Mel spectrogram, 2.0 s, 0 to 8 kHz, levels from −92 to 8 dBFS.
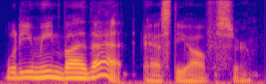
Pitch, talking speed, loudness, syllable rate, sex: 125 Hz, 270 wpm, -16 LUFS, 6.6 syllables/s, male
